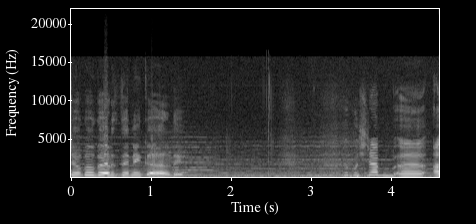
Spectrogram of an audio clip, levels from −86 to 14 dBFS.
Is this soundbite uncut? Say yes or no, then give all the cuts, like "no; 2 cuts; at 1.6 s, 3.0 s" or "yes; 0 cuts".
yes; 0 cuts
